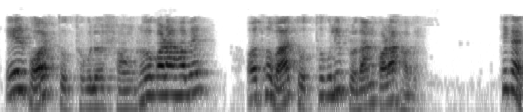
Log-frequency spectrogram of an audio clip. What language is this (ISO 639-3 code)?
ben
